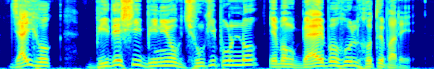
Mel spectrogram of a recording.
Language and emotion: Bengali, neutral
